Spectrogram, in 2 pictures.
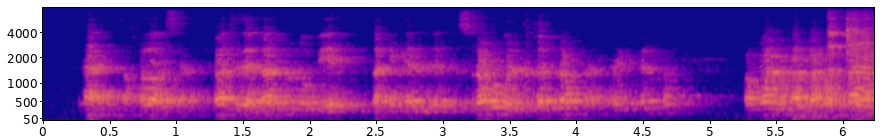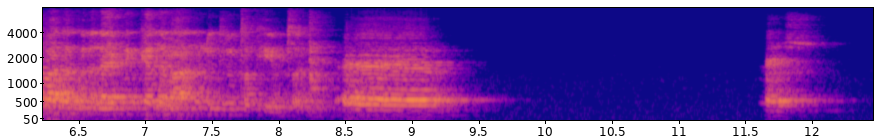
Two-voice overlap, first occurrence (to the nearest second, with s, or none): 6 s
